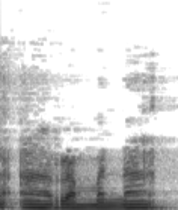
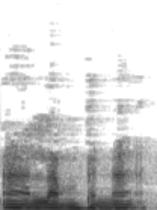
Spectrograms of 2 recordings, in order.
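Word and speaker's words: อารัมมณะ: จิต กำลัง รู้ ค่ะ ใน ภาษา บาลี ใน พระ พุทธศาสนา ใช้ คำ ว่า อารมณ์ ใน ภาษา ไทย นะ คะ แต่ จริง ๆ ต้อง ออก เสียง ว่า อารัมณะ หรือ อารัมณะ หมาย ความ ถึง สิ่ง ที่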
